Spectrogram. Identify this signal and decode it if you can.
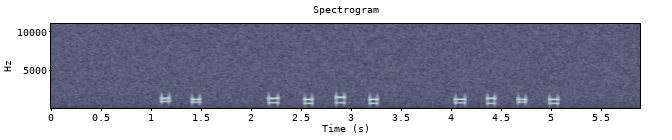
DTMF, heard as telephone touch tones, dialled by hand, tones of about 80 ms. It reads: 07 5161 4271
